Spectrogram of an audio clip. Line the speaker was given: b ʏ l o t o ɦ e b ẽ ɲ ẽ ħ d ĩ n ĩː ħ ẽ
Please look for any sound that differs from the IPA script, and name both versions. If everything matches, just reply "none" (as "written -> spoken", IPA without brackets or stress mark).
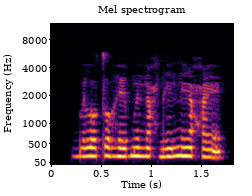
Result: ɲ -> n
